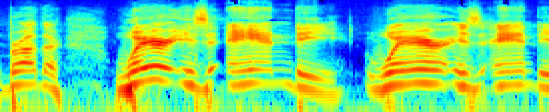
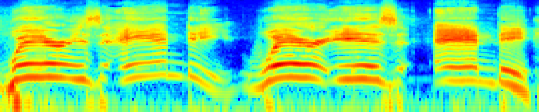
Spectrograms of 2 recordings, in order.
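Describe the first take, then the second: First: Slightly higher, imitated child's question; a hint of a questioning child; lightly voiced little girl. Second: Put-on higher, slow, drawn-out child's demand; insistent little girl. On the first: Little girl asks her brother about Andy, lightly voiced. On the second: Little girl presses her brother about Andy, insistent and drawn out. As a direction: imitate a child pressing for an answer.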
